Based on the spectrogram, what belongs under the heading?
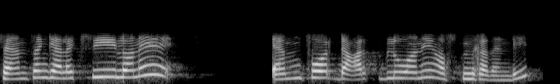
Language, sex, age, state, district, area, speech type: Telugu, female, 60+, Andhra Pradesh, East Godavari, rural, conversation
